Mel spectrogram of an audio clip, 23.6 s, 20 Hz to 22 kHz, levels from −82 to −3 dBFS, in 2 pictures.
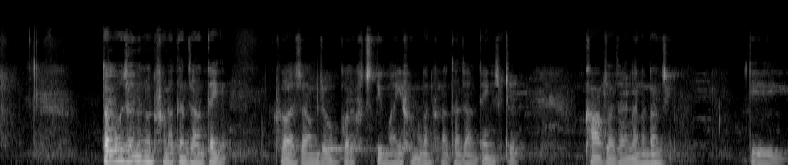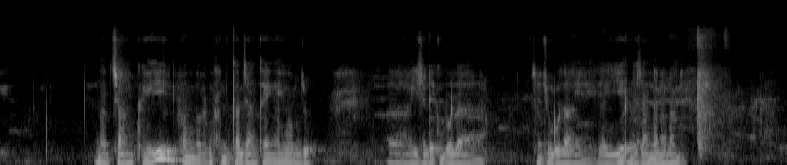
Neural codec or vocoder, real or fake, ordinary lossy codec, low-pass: codec, 44.1 kHz, 2.6 kbps, SNAC; fake; MP3, 48 kbps; 14.4 kHz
